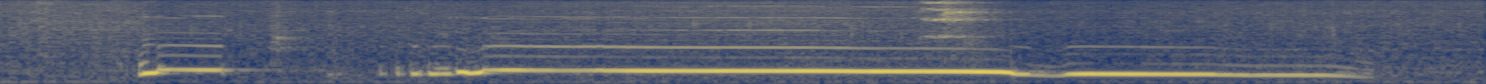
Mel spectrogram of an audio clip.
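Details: Captive puter pelung turtle dove, a cooing breed famed in Java, Indonesia: a brief stuttering start leads into a long level humming coo lasting about two seconds, which drops lower near the end and trails off.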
